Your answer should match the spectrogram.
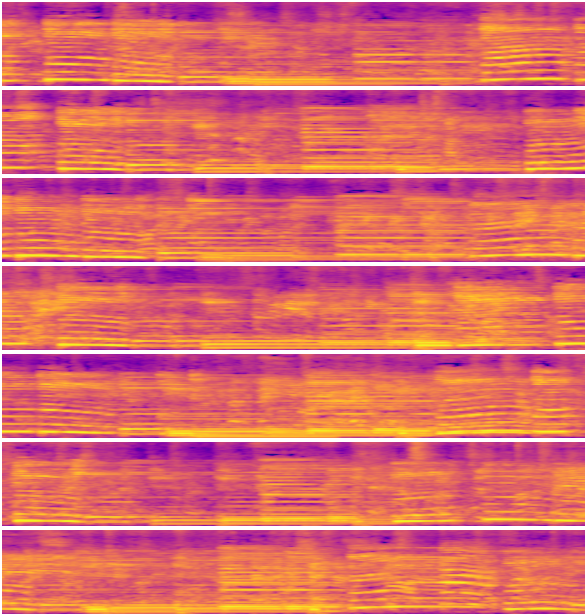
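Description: Live band playing an instrumental passage: held guitar chords and bass under a lead line whose notes bend up and fall back, repeating every couple of seconds.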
